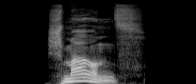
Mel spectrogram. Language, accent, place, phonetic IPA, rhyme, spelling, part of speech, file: German, Germany, Berlin, [ʃmaʁns], -aʁns, Schmarrns, noun, De-Schmarrns.ogg
- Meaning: genitive singular of Schmarrn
